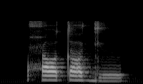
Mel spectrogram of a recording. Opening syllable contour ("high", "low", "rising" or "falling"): high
